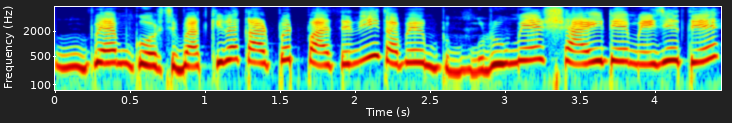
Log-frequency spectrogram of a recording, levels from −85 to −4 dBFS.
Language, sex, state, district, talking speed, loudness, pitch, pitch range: Bengali, female, West Bengal, Malda, 135 wpm, -10 LUFS, 345 Hz, 305-390 Hz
